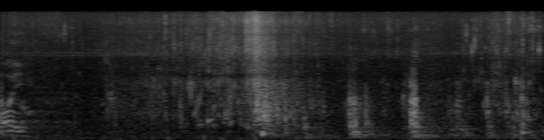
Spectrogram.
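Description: Water splashes and drips as a fishing net is pulled from a river.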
